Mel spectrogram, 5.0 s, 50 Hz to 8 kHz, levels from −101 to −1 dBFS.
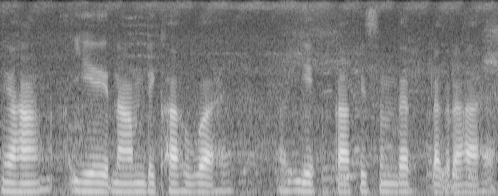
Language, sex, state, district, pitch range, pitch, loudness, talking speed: Hindi, male, Madhya Pradesh, Katni, 125-135 Hz, 130 Hz, -21 LUFS, 145 wpm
